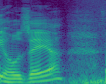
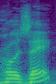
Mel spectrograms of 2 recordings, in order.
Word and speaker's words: Hosea: And we're also going to have Director Ann Blake from, and also Sydney Zwicker and Christy Hosea, or Jose, like she likes to pronounce it.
